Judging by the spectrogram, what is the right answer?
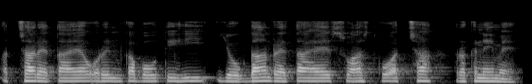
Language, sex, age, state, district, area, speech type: Hindi, male, 45-60, Rajasthan, Karauli, rural, spontaneous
